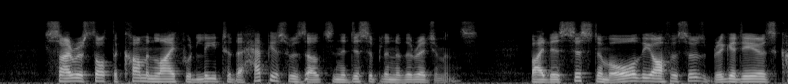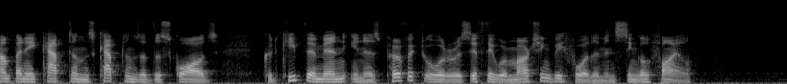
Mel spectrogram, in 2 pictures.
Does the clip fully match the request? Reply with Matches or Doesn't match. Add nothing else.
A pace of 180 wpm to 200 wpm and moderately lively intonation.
Matches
